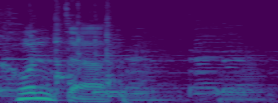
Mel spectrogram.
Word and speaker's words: junta: It's pronounced junta. Yeah, I suppose you're right, because Spanish.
